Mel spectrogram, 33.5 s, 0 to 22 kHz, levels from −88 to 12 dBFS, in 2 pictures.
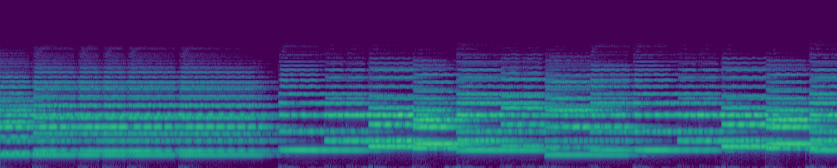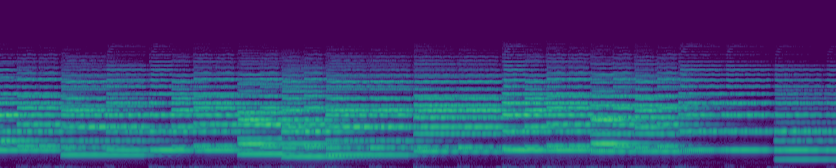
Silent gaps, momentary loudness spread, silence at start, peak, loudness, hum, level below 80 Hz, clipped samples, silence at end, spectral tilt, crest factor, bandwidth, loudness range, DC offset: none; 8 LU; 0 s; -8 dBFS; -22 LUFS; none; -76 dBFS; under 0.1%; 0 s; -3 dB/octave; 16 dB; 7.2 kHz; 5 LU; under 0.1%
